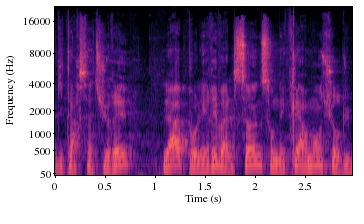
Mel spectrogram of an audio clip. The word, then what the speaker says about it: Rival Sons: Alors on va se mettre d'accord tout de suite, oui, ça se dit Rival Sons, mais je vais le prononcer à la française, je gagnerai un petit peu de temps et un petit peu d'énergie.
